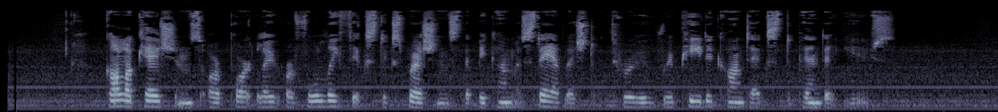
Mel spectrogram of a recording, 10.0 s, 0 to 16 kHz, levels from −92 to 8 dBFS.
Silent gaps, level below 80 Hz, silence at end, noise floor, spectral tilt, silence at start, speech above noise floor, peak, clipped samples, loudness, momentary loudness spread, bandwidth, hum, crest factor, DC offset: none; -82 dBFS; 0 s; -53 dBFS; -2 dB/octave; 0.1 s; 22 dB; -8 dBFS; under 0.1%; -30 LUFS; 11 LU; 11.5 kHz; none; 24 dB; under 0.1%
